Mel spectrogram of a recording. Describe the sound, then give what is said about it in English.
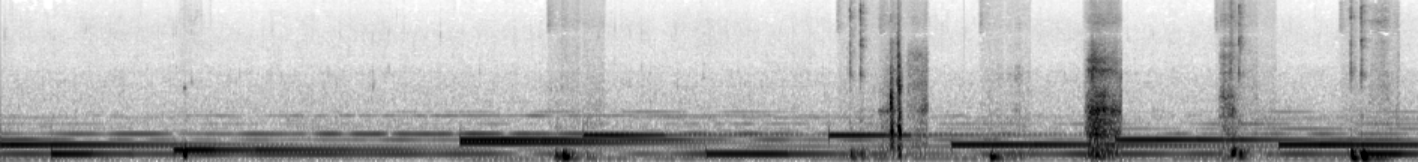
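Steady storm rain patters beneath a sustained, droning tonal background, broken every second or two by brief, louder splashes and bursts. No one speaks. “Hush Puppy just said that the storm is not getting any better, so we need to, um, in his words, get a move on.”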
